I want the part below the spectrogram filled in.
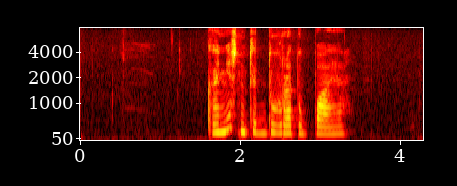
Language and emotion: Russian, angry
